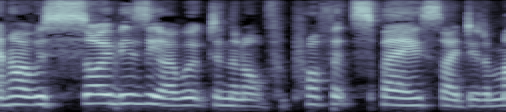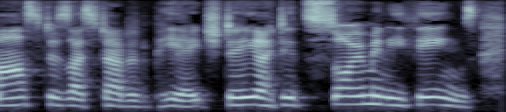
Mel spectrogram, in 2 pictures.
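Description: Fairly quick speech with an Australian accent, hardly any pauses, fairly even intonation and big swings in loudness. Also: woman, fairly high pitch for a woman. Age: 50s. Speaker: podcast host. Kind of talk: interview.

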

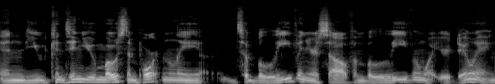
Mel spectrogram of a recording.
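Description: A man uses an ordinary speaking voice at a fairly low pitch, with ordinary pitch variation and a moderate pace. The recording is very clean, with a silent background. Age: 20s. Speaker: musician and former crypto influencer. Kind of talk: interview. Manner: casual, filler-heavy.

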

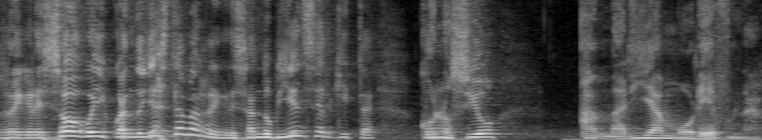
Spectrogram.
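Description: A man speaks at a high pitch with very wide pitch swings. His tone is animated. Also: moderate pace. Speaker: podcast host and storyteller. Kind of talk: storytelling in casual chat.

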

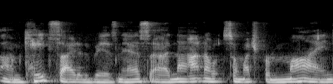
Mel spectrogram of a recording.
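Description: With a Canadian accent, a man speaks at a moderate pace in a medium-pitched, somewhat breathy voice with fairly even intonation. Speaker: podcast co-host. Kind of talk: casual interview chat.

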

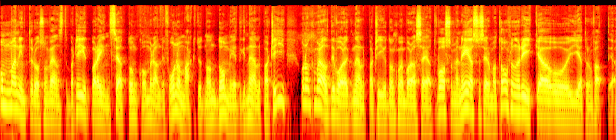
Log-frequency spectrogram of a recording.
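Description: Very fast speech comes from a man at medium pitch. The recording is very clean, with a silent background. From Sweden, Uppsala area. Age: 40s. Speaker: former member of parliament. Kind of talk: casual chat.

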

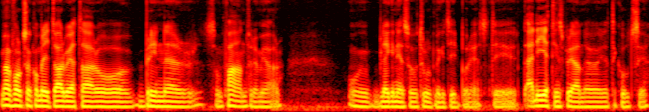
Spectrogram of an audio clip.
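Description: Over a silent background in a very clean recording, a man talks at a fairly quick pace in a fairly low pitch with monotone, flat intonation. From Sweden, Falkenberg (Halland). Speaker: chef. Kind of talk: casual interview.

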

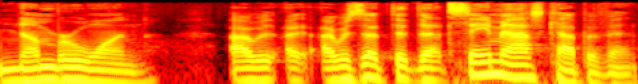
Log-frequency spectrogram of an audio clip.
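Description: In an American accent, a man speaks at medium pitch with ordinary pitch variation. The background stays quiet. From Oklahoma. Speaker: songwriter and producer. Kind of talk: casual interview chat.

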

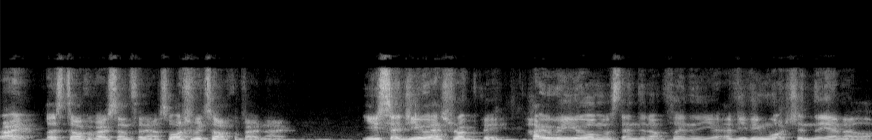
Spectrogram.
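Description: A man talks at a very fast pace with a fairly high pitch and lively intonation. His voice is somewhat breathy, and the background is quiet. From England. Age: 20s. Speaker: podcast host. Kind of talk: casual chat.

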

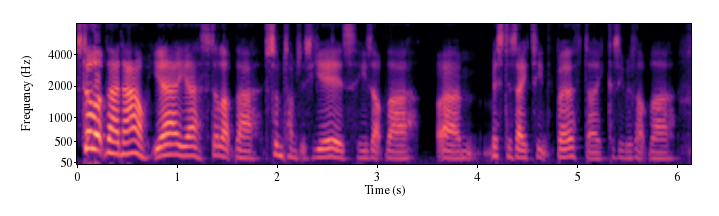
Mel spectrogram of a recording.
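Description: Using a Yorkshire accent, a woman talks at a fairly quick pace with hardly any pauses, fairly low pitch, lively intonation and big swings in loudness, all on a very clean recording with a silent background. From Yorkshire, Harrogate area. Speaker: comedian. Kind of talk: casual chat, comic interview.

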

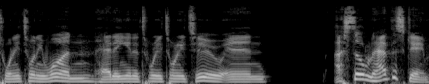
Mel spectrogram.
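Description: Here a man talks at a fairly quick pace. His pitch is medium and his intonation fairly even. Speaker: co-host gaming buddy. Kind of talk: casual chat. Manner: hesitant, filler words.

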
